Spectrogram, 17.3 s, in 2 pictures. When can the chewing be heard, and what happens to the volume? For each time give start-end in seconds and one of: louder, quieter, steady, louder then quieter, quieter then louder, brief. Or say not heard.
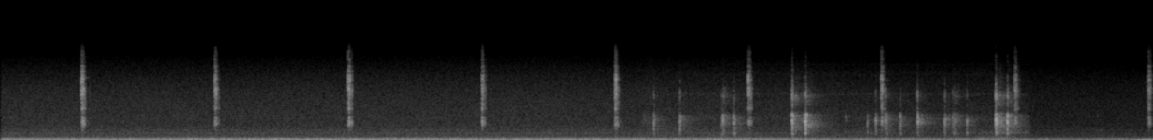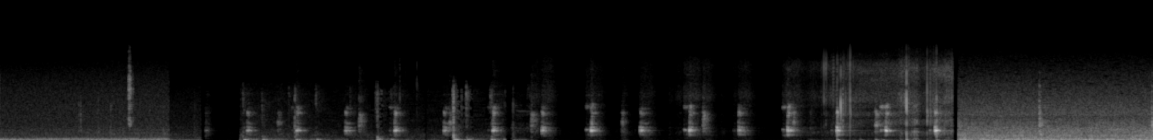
not heard.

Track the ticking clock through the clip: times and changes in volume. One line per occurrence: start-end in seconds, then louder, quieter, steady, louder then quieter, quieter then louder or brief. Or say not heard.
0.0-17.2 quieter then louder.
